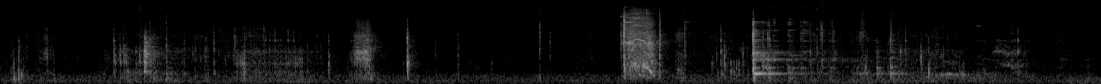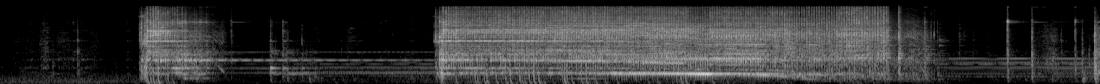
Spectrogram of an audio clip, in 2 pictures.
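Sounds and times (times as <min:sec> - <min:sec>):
metallic clinks: 0:11.4 - 0:22.0
metallic ringing: 0:11.6 - 0:22.0
impact wrench hammering: 0:12.4 - 0:22.0.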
